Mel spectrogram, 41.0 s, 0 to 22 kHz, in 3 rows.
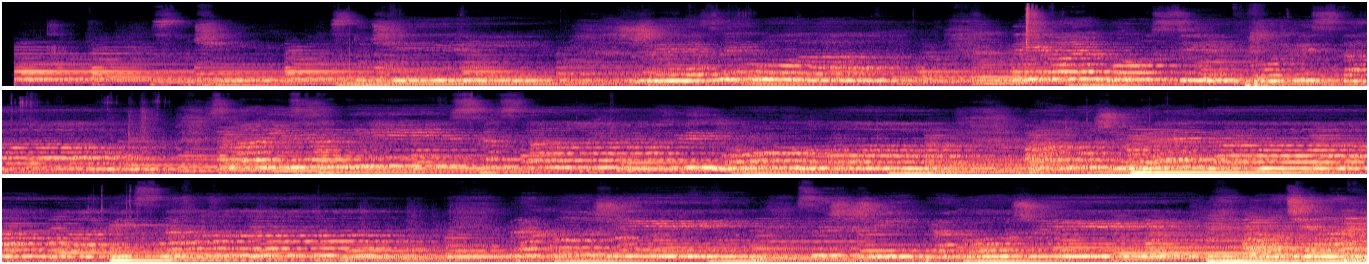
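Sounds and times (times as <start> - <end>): choir singing: 6.2 - 31.6, 32.4 - 40.9
low held bass notes: 16.0 - 40.9.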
